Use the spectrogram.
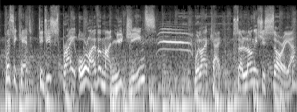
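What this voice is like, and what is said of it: Bad South African accent. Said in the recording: “English with a South African accent. A bad one.”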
